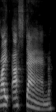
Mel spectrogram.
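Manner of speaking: put-on Cockney accent laid on full, broad. Imitating what they'll say during the game: full cockney accent. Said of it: "They'll go full cockney".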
